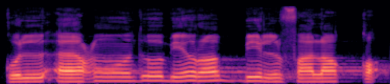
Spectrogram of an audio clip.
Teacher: Diakhiri huruf qaf. Bunyinya qalqalah. Kalau di akhir dan disukunkan sebelumnya harokatnya hidup, itu qalqalah kubro ya.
